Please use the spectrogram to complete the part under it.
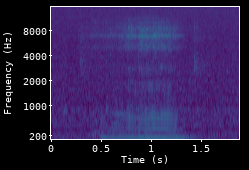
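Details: Caramelosh, a cat, snoring: one drawn-out, low, steady droning snore lasting about a second, swelling in and fading away against a quiet background.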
